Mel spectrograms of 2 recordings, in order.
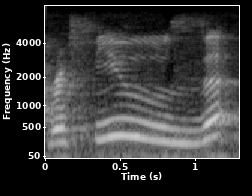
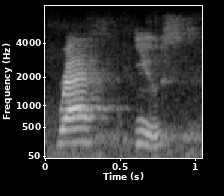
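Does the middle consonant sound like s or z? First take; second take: z; s. First: The middle consonant sounds like a z. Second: The middle consonant sounds like an s. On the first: It is used as a verb. "we kind of pronounce that S like a Z" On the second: It is used as a noun. "because of the stress change, it becomes refuse"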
